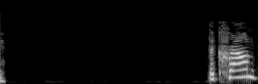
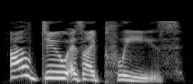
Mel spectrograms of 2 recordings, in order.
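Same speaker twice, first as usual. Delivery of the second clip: slow, higher, mildly defiant; 5 semitones higher, slower than usual. A narrator's reading. Assassin refusing her servant's warning, slow mild defiance. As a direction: stretch it out with a touch of defiance.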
